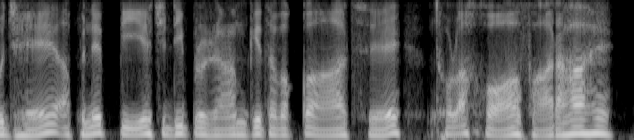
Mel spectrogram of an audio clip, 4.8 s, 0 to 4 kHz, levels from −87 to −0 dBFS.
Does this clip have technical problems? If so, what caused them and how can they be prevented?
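No, the speech in this clip shows no technical problems. It has come through a call path, and with nothing above 4 kHz its narrowband sound fits G.711 mu-law telephone coding at 64 kbps.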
